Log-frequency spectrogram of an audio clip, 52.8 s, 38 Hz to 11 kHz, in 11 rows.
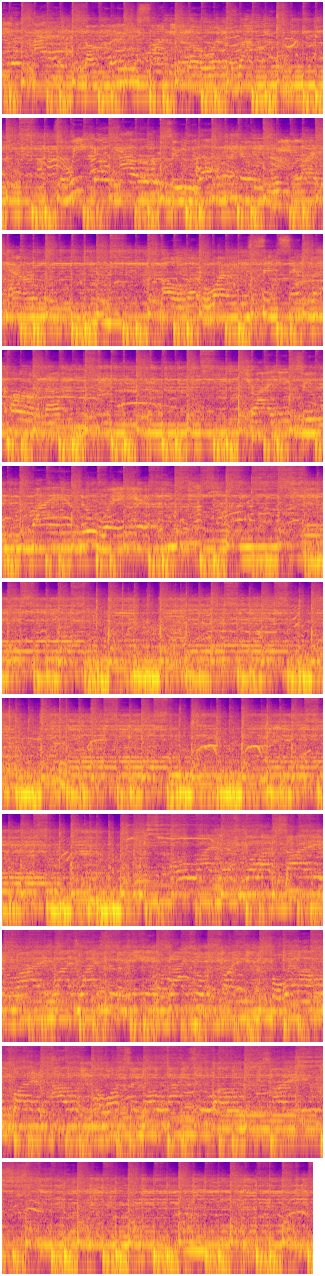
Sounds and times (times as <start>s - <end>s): Music: 0.0s - 52.8s.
